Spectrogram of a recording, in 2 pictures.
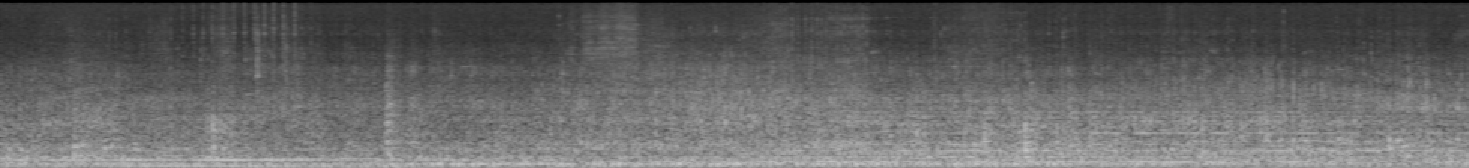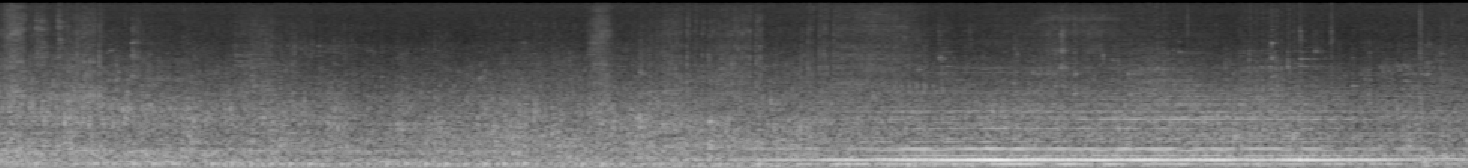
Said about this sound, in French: Le son de la mer et des hommes.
